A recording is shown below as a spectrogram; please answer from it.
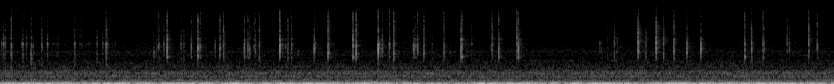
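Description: Fingertips of both hands tap and scratch along the frame of yellow, hollow, thin-walled plastic toy visor sunglasses worn on the face. The result is a rapid stream of short, bright clicking taps, like typing, over a steady low rumble.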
